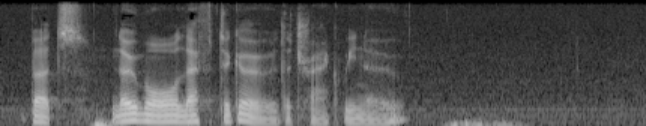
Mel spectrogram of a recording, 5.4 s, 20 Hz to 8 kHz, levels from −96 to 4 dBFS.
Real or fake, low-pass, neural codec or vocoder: real; 7.2 kHz; none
